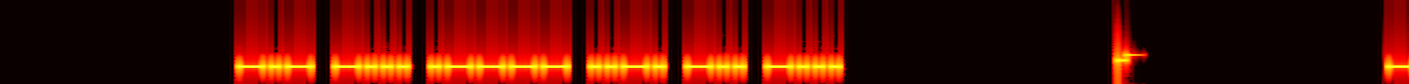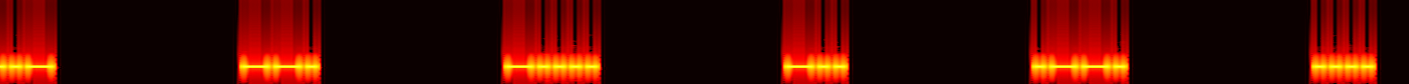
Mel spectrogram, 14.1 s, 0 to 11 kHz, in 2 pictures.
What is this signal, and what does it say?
Morse code, heard as a keyed tone, about 29 wpm, spaced as for 13 wpm, 700 Hz. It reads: KB1FDB KG6DPH
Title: USA Call Signs - 6 Characters - 8x Character Spacing - 30wpm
